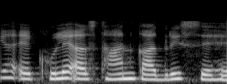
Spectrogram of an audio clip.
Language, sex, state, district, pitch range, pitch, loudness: Hindi, female, Jharkhand, Garhwa, 240-265 Hz, 255 Hz, -14 LUFS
